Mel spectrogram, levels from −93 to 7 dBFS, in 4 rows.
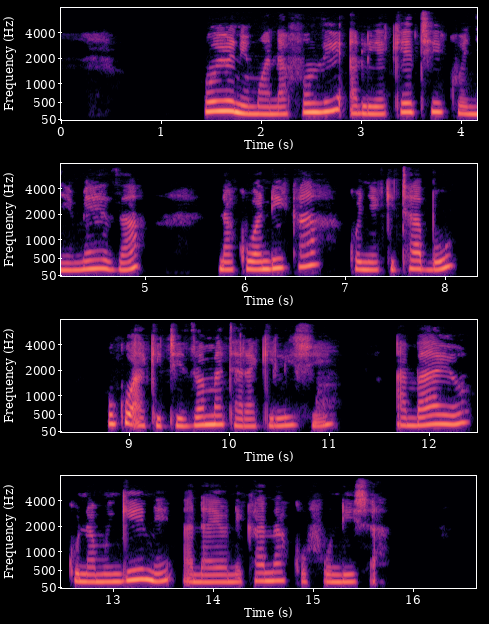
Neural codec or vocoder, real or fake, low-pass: none; real; 7.2 kHz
